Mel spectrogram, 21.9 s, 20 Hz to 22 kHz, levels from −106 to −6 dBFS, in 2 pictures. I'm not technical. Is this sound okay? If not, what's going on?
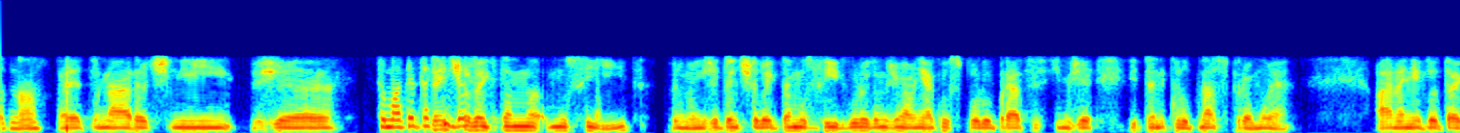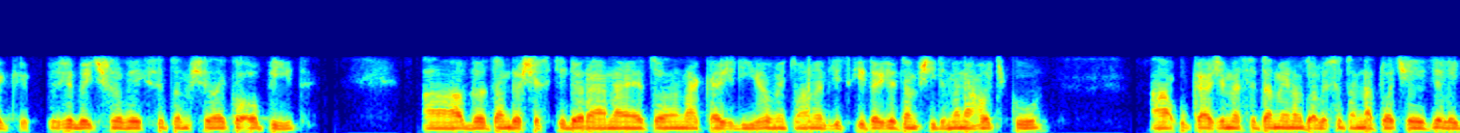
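No. The speech went through an AMR narrowband mobile codec squeezed very hard, so everything above 3.8 kHz is gone and voices sound buzzy, muffled and robotic throughout.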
